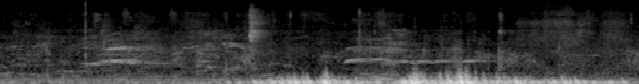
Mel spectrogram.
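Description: A woman speaks quietly at a distance.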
